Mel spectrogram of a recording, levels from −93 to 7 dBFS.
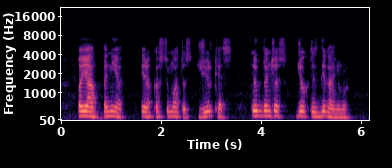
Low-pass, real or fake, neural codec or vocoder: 7.2 kHz; fake; codec, 16 kHz, 8 kbps, FunCodec, trained on Chinese and English, 25 frames a second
